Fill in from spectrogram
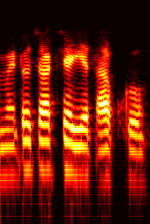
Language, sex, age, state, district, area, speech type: Hindi, male, 30-45, Uttar Pradesh, Ghazipur, urban, conversation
